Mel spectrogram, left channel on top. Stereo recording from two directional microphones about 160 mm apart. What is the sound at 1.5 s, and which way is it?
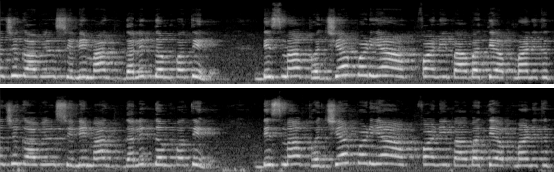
Speech, 20° right (ahead or behind).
